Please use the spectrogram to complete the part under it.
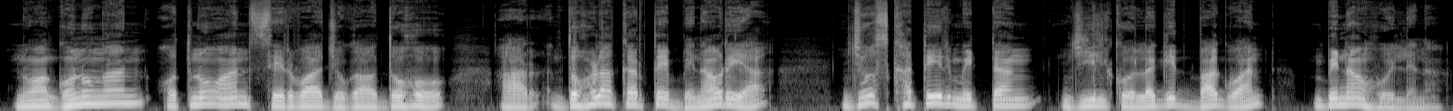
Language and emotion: Santali, neutral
